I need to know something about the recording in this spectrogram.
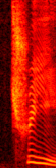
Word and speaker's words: tree: tree 이런 것도 마찬가지. try 전부 T지만 추라고 발음이 되는 것은 뒤 R이 오고 그 다음에 이렇게 모음이 오기 때문입니다.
